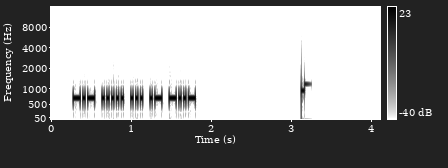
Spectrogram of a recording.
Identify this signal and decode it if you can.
Morse code, heard as a keyed tone, about 40 wpm, 700 Hz. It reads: K5SAX
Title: USA Call Signs - 3x Character Spacing - 40wpm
